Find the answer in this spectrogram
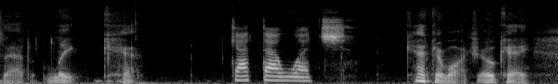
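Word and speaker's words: Cataouatche: And somewhere between the Mississippi River and Lake, how do you pronounce that? Lake Catawatch.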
